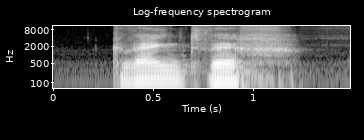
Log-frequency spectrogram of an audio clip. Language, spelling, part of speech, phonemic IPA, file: Dutch, kwijnt weg, verb, /ˈkwɛint ˈwɛx/, Nl-kwijnt weg.ogg
- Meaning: inflection of wegkwijnen: 1. second/third-person singular present indicative 2. plural imperative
